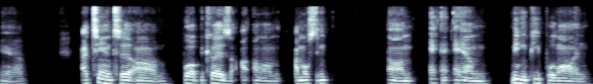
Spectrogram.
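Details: Adult who stutters, real, speaking as a panelist sharing personal experience in a webinar on dating and stuttering: stuttering.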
